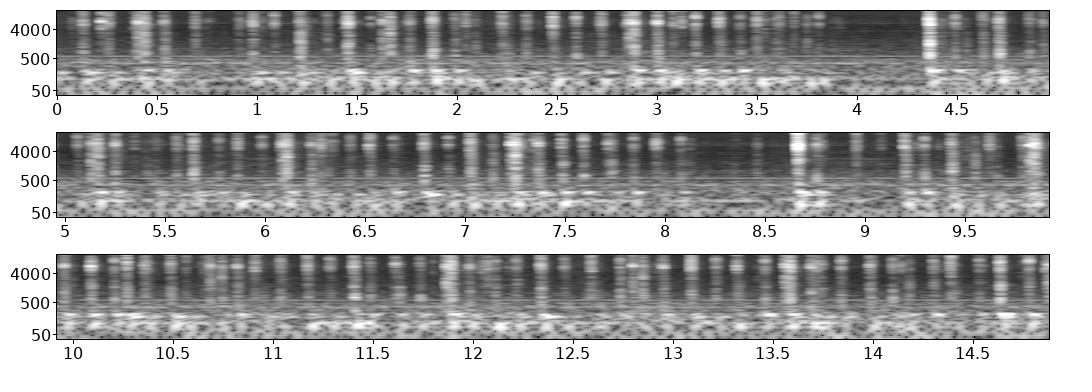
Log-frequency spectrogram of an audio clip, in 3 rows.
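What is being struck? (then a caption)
Plastic laptop keyboard. Fingertips type steadily on the black plastic chiclet keys of a silver Acer laptop resting on a desk, giving a fast, continuous stream of light clicky taps. Each keystroke is short and crisp over a low, dense rumble, with a few sharper, louder clacks standing out near 4.4 and 8.7 seconds.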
